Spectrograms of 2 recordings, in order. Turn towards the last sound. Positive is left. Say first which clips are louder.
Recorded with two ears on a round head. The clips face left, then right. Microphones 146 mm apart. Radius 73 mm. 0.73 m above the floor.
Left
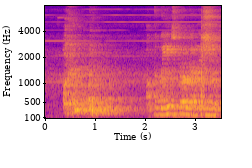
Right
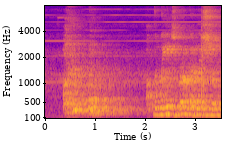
# right 1 dB
turn(degrees=-35)  # may be behind; listen again after turning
